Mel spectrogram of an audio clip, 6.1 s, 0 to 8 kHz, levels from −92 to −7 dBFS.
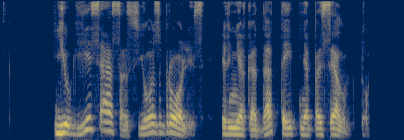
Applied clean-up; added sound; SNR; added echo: none; none; none; none.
